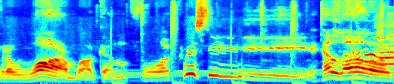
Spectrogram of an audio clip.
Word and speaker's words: Xtie: interesting artist name and it's not read the same way as it is spelled I'm wondering why you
